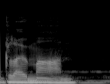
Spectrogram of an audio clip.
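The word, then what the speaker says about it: glaw mân: Glorman, pronounced something close to gloman, means the soft, fine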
